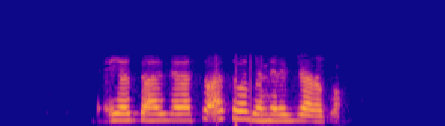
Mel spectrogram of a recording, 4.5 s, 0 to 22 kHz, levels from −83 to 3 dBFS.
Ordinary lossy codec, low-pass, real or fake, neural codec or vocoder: AAC, 32 kbps; 3.6 kHz; fake; vocoder, 44.1 kHz, 128 mel bands, Pupu-Vocoder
